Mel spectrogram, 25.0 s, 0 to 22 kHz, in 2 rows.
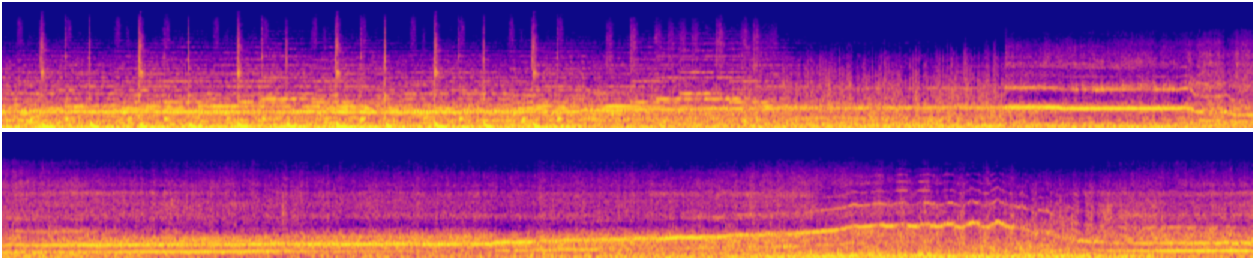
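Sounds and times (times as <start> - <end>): constant noisy rush: 0.0 - 25.0.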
